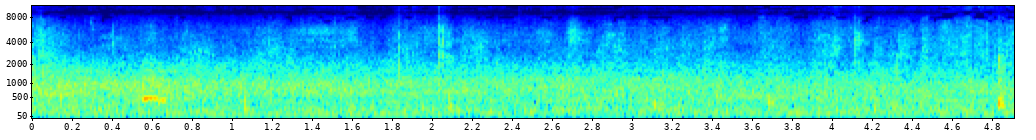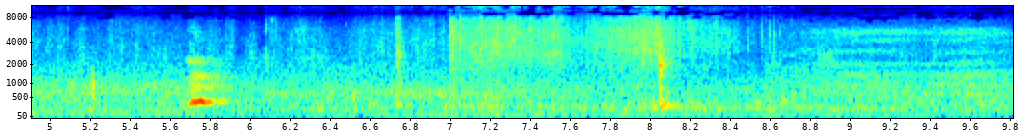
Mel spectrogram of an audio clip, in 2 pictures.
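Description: Footsteps scuff on concrete outdoors.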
